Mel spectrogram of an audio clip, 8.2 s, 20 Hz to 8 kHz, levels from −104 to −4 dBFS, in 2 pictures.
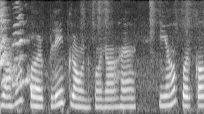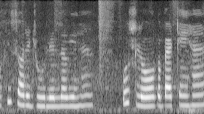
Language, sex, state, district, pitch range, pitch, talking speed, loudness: Hindi, female, Chandigarh, Chandigarh, 230-260 Hz, 245 Hz, 115 wpm, -17 LUFS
